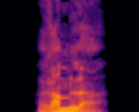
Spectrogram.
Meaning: male hare or rabbit
- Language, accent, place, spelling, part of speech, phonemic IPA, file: German, Germany, Berlin, Rammler, noun, /ˈʁamlɐ/, De-Rammler.ogg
